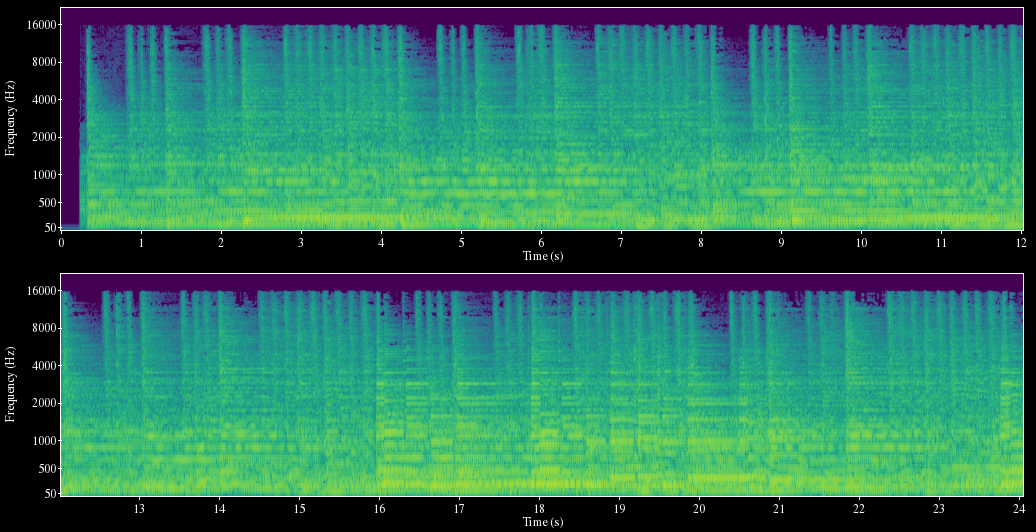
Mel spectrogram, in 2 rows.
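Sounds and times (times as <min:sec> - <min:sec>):
acoustic guitar: 0:00.2 - 0:24.0.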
